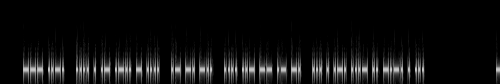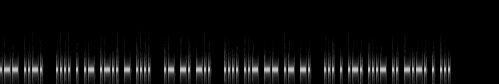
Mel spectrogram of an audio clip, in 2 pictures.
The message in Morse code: OF HEALTH AND HUMAN SERVICES OF HEALTH AND HUMAN SERVICES

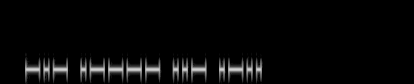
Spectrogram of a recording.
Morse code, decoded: K1UL

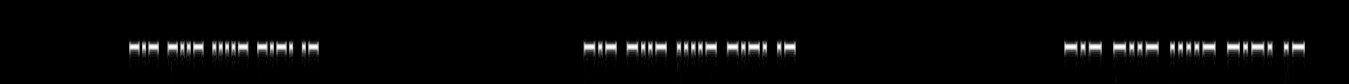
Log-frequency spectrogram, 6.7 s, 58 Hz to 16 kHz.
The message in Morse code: KX4CA KX4CA KX4CA

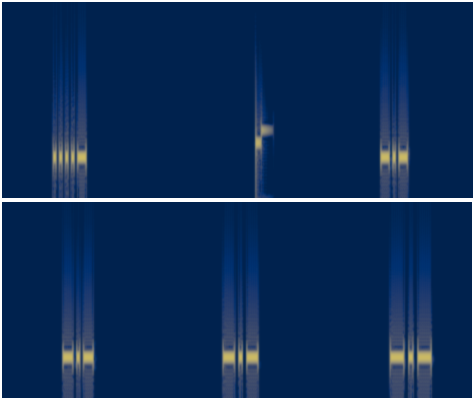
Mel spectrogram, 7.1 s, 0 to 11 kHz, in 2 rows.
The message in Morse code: 4 KKKK

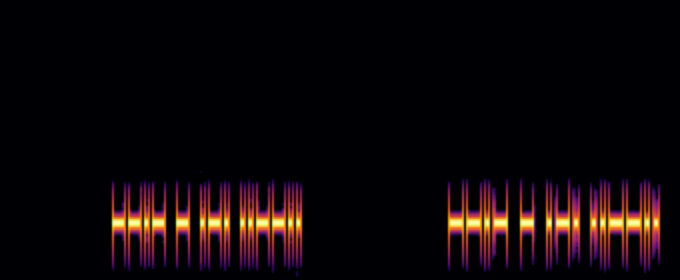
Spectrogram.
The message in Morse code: QTR? QTR?

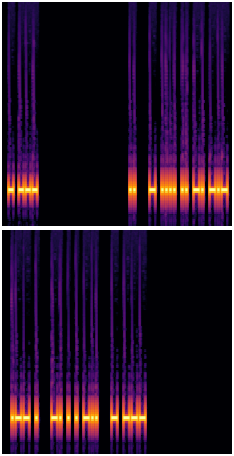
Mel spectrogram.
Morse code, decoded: TO I THINK WE NEED TO

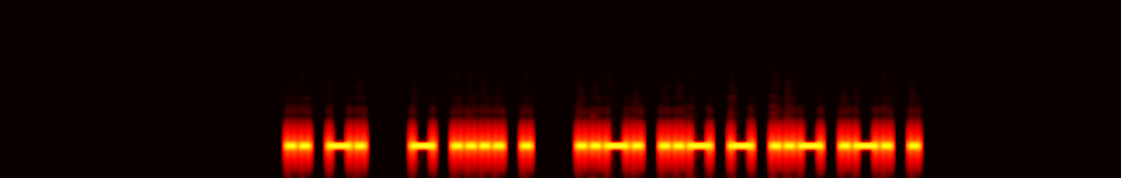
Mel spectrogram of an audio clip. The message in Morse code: IN THE FUTURE

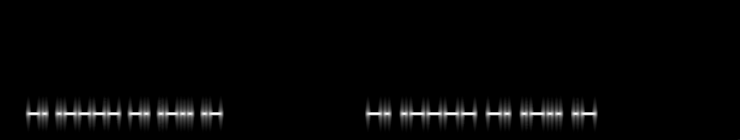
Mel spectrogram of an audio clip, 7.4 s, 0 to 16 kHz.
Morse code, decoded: N1NLA N1NLA

